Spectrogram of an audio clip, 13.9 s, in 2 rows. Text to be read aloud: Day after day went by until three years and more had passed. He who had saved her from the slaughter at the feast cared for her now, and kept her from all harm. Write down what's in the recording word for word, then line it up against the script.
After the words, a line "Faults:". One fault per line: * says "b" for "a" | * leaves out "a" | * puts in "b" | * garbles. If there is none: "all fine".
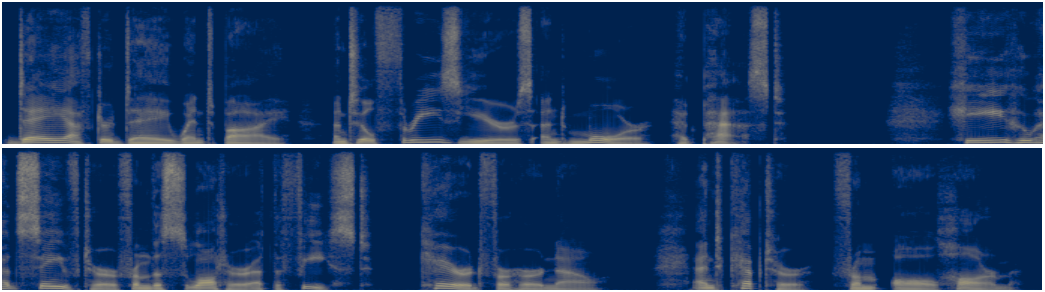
Day after day went by until threes years and more had passed. He who had saved her from the slaughter at the feast cared for her now, and kept her from all harm.
Faults:
* says "threes" for "three"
